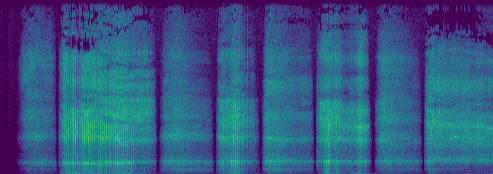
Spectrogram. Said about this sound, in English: Hey, man, I'm the head of security here at the mall, and I'm sorry, but you can't park here, and your snoring is scaring all the customers. Oh, shit, my bad. Real talk, bro. I think you should get some help. Like, that snoring sounds serious, bro.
